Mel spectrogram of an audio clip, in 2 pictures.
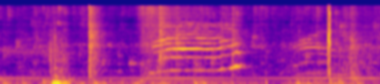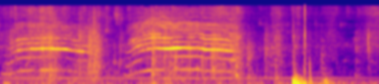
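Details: Moo the pet cat loudly demanding food indoors: three drawn-out, nasal meows with rising then falling pitch, each about a second long and spaced a second or so apart, with faint background music and soft clicks.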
